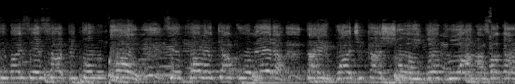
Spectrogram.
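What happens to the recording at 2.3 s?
Nothing goes wrong at 2.3 s: the audio carries straight through that moment with no dropout, glitch or other fault.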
